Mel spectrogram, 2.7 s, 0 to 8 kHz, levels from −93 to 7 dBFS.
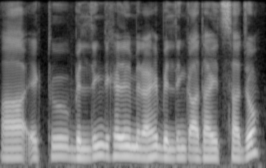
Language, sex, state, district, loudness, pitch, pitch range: Hindi, male, Arunachal Pradesh, Longding, -15 LUFS, 120 Hz, 120-135 Hz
